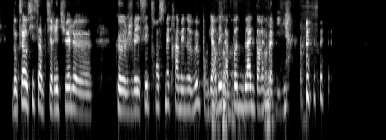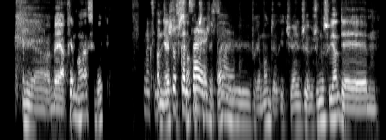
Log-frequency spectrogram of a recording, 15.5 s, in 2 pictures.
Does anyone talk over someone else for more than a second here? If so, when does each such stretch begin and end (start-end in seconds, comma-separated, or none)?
10.9-12.4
